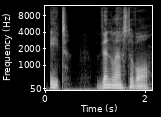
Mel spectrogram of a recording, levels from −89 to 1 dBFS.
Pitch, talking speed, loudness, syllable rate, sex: 95 Hz, 140 wpm, -20 LUFS, 5.0 syllables/s, male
